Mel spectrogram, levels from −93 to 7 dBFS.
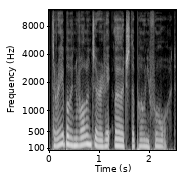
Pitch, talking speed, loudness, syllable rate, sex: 160 Hz, 165 wpm, -16 LUFS, 6.8 syllables/s, male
